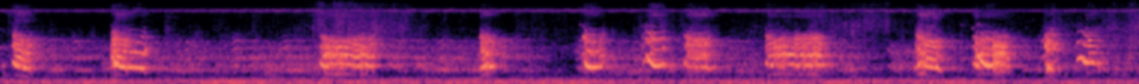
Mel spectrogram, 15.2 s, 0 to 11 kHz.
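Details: Young Plott Tans, Plott hound by black and tan coonhound crosses bred from good deer track dogs, 8 weeks to 5 months: separate bursts of bawling, sliding bays come in small groups with quiet gaps of one to two seconds.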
